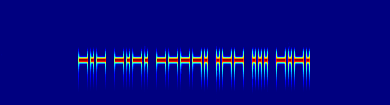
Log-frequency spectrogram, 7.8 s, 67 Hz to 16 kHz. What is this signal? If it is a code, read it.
Morse code, heard as a keyed tone, about 20 wpm, 700 Hz. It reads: KC9WSC
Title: Speed Racing - USA 2x3 Call Signs 17wpm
